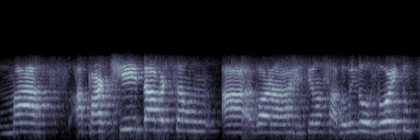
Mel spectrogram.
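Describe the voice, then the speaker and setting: A hoarse man with a very high voice rambles through an improvised computer lesson, circling back over his own points. The recording is thin and phone-like, in a roomy space with lots of echo. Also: normal speed. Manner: rambling and repetitive. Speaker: self-taught computer tutor. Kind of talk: improvised spoken tech lesson.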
